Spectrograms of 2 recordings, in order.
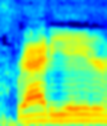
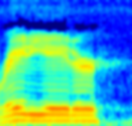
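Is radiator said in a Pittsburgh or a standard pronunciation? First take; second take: Pittsburgh; standard. First: It is said with a local Pittsburgh pronunciation. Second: It is said with a standard pronunciation. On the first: "I say radiator" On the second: "instead of radiator"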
